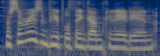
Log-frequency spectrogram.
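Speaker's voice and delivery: normal talking voice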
